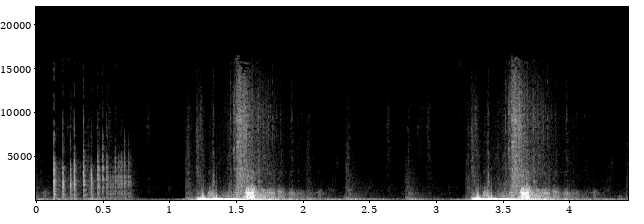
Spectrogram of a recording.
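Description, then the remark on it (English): Dice are rolled twice, each throw a loud clattering rattle across a hard surface that quickly fades, preceded by a brief faint rattle at the start; the roll comes up a two. “Oh, and it rolled a two.”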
